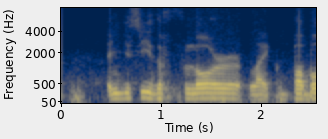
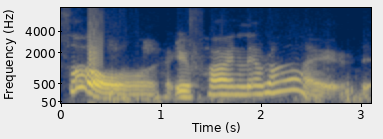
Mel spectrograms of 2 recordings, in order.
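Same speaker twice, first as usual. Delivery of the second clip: high, drawn-out grand welcome; theatrical merchant; 8 semitones higher, 4 dB louder, much slower than usual. Acted. Merchant spots his awaited guest, slow theatrical welcome. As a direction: draw it out slowly, swooping down from high.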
